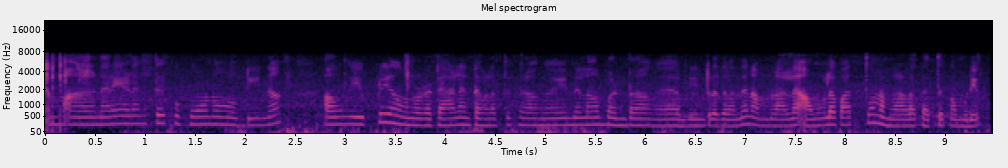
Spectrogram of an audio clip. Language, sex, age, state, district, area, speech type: Tamil, female, 18-30, Tamil Nadu, Sivaganga, rural, spontaneous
